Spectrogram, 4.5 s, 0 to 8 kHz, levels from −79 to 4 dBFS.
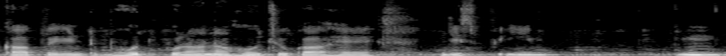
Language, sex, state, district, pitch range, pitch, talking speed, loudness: Hindi, male, Chhattisgarh, Balrampur, 115-130 Hz, 125 Hz, 105 wpm, -17 LUFS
